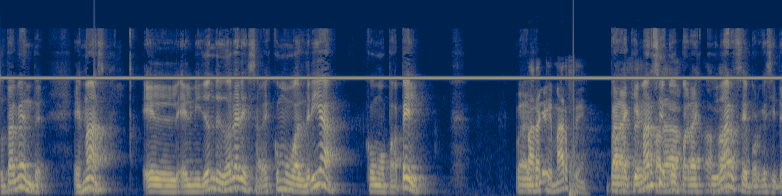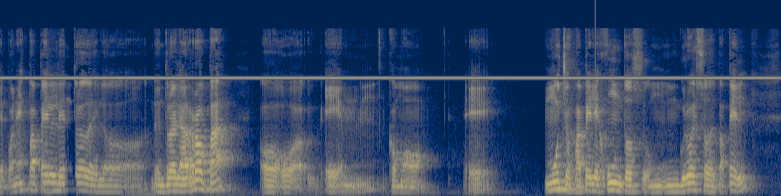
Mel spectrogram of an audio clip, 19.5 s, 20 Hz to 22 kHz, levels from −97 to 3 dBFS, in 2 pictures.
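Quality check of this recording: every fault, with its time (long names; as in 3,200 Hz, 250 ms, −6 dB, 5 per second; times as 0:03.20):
whistle 4,300 Hz −33 dBFS
0:01.17–0:01.18: drop-out
0:07.16: click −13 dBFS
0:17.21: click −13 dBFS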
